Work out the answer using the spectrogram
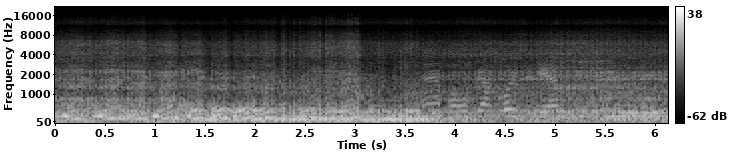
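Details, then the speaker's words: Rebuilt SuperFreak two-stroke watercraft (760), day three on the water, carbs rebuilt with new kits on both, still unsolved: revs unevenly, surging and stumbling, never pulling clean under throttle. Poor running, carburettor fault suspected. "Well, as y'all can see, the ski is running like crap. Um, couldn't ever get it figured out. Um, tore the carbs apart multiple times, put different, uh, jets in it, everything."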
